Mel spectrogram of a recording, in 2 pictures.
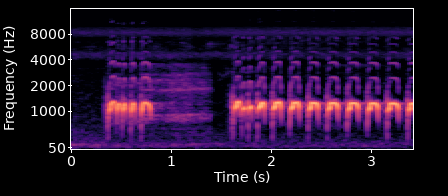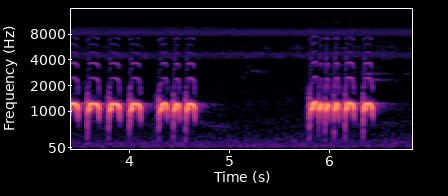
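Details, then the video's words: Song of a zebra dove, used to prompt other doves to start singing: a short opening phrase, then a long run of quick repeated coo notes, with a brief closing burst after a pause. "Suara perkutut gacor seperti ini AMPUH bikin perkutut anda cepat bunyi"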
